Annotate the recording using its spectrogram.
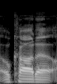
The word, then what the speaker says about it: Okada: Come on, you got to say it like the Japanese announcers. Kazuchika Okada. No, Okada.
